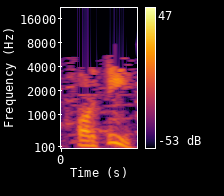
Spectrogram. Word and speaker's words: Ortiz: Sí, Ortiz, porque no se pronuncia esa Z final.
